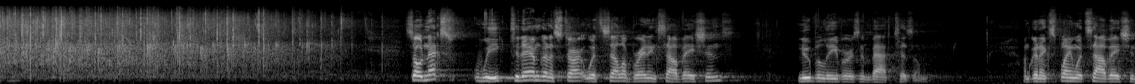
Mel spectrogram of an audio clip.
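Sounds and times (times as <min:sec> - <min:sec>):
audience clapping in praise: 0:00.0 - 0:04.0
speech: 0:04.1 - 0:07.4, 0:08.0 - 0:09.4, 0:10.2 - 0:11.3.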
